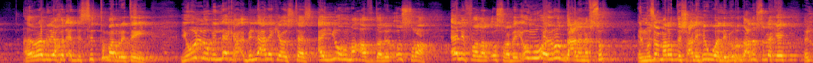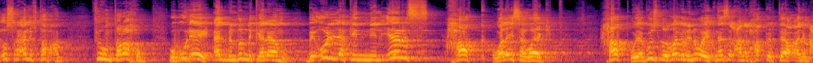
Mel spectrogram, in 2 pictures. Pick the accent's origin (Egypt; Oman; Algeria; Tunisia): Egypt; عندنا في مصر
